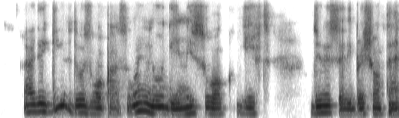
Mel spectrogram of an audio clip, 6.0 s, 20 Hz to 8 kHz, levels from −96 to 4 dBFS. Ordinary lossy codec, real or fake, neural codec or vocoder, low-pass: Opus, 32 kbps; fake; codec, 44.1 kHz, 2.6 kbps, SNAC; 7.2 kHz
